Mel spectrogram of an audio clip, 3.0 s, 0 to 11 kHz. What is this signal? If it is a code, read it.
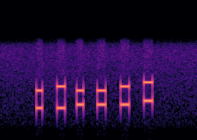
DTMF, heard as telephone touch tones, dialled by hand, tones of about 120 ms, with hum. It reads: 45778#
